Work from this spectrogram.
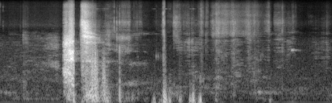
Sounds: Sneeze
